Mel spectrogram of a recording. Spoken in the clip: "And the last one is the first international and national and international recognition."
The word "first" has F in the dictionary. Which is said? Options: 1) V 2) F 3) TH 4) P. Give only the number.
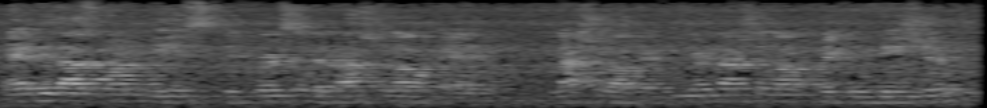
4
